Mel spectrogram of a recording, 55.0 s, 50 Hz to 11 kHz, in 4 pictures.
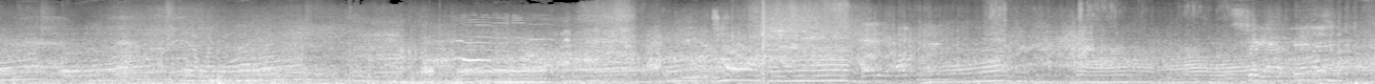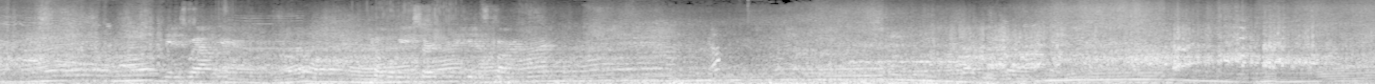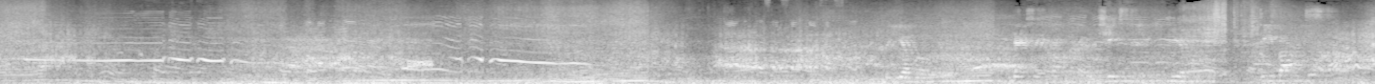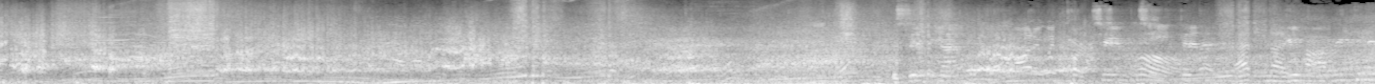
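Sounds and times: car engine revving: 0.0 - 55.0
tyres skidding: 0.0 - 55.0
high wavering tyre squeal: 21.6 - 54.2.

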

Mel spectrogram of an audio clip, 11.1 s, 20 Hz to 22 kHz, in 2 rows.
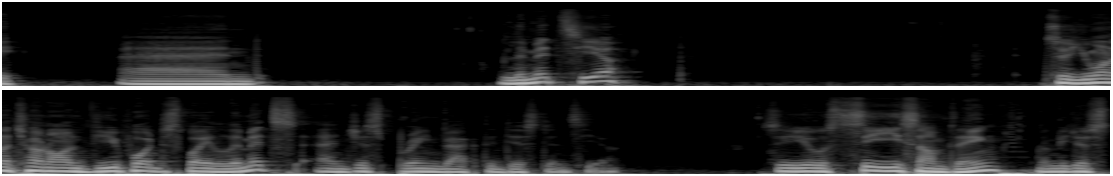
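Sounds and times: computer mouse clicks: 4.5 - 5.0.

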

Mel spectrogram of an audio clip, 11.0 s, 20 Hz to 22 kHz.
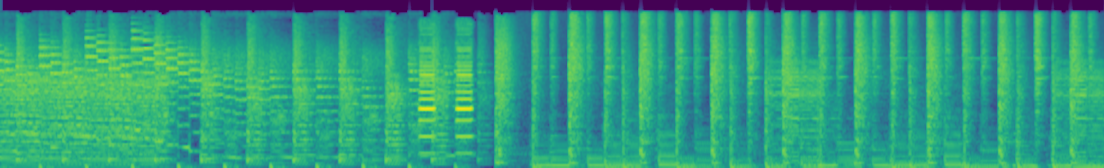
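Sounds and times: short loud beeps: 4.2 - 4.8.

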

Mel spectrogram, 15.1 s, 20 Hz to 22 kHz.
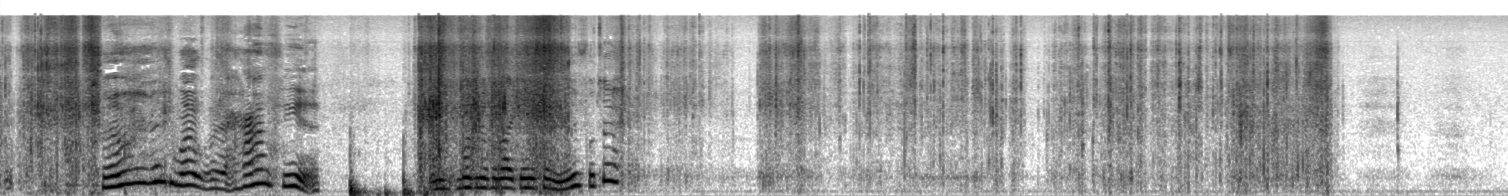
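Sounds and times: paper bag crinkling: 0.0 - 2.9, 4.0 - 13.5.

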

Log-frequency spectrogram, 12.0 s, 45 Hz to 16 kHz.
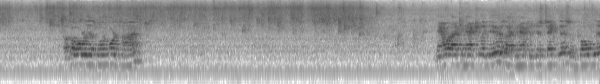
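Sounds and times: hose water splashing into sink: 0.0 - 8.6.

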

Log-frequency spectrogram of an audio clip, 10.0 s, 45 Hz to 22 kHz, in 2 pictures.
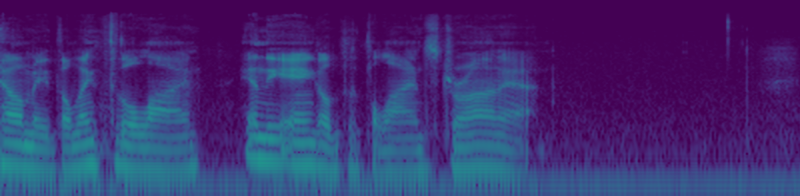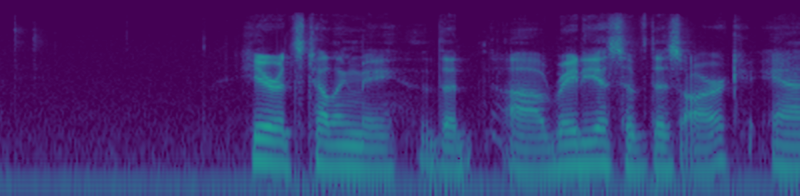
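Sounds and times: low steady hum: 0.0 - 10.0
computer mouse clicks: 4.2 - 6.4.

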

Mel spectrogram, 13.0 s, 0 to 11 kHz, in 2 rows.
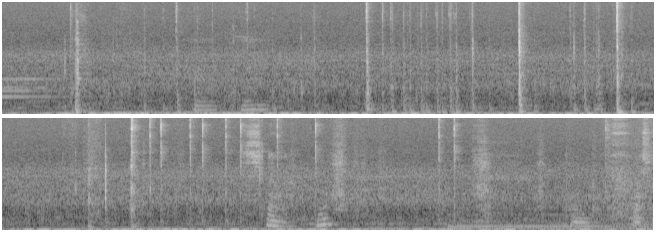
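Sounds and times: steady low hum: 0.0 - 13.0
keyboard typing clicks: 7.8 - 9.8.

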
